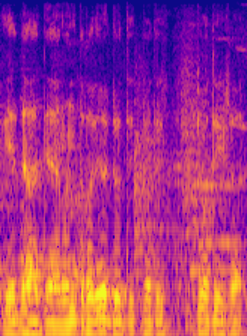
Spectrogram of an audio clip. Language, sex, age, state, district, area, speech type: Sanskrit, male, 30-45, Karnataka, Dakshina Kannada, urban, spontaneous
